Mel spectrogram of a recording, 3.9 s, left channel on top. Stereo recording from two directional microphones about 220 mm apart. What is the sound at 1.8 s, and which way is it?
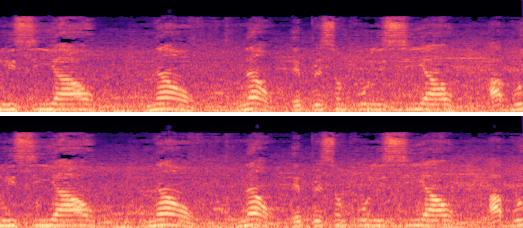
Speech, 15° right (ahead or behind).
